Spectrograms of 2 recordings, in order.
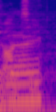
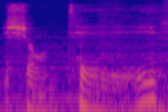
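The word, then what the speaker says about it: Chauntea: Chanti. a Chanti. No, It's a I'm goddess. a barbarian. Actually, I believe it's pronounced Shantae.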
